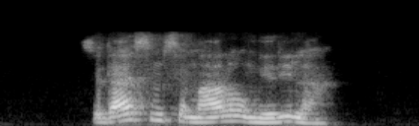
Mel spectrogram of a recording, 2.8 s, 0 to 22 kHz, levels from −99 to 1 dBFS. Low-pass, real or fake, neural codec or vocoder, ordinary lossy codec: 7.2 kHz; real; none; Opus, 16 kbps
